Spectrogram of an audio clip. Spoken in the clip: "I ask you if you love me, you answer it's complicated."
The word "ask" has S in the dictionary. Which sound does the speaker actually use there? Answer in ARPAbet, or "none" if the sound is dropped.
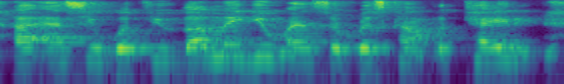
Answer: S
